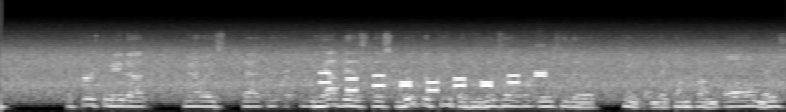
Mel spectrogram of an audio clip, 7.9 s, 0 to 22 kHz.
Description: Multi-frequency trunk signalling (R1, as on North American trunks), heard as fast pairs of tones, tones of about 100 ms, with phone line noise. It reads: KP 4832539 ST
